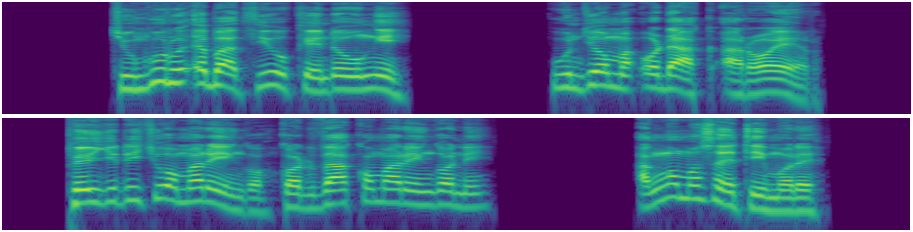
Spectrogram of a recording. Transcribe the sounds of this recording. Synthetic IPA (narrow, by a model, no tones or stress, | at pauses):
t͡ʃuŋɡuɾuʔebat̪ɪokendouŋɪ | und͡ʒɔmaʔɔdakaɾɔɛr | peɲd͡ʒdɪt͡ʃwɔmaɾɪŋɡɔkɔdd̪akɔmaɾɪŋɡɔnɪ | aŋɔmɔs̬ɛtɪmɔɾe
